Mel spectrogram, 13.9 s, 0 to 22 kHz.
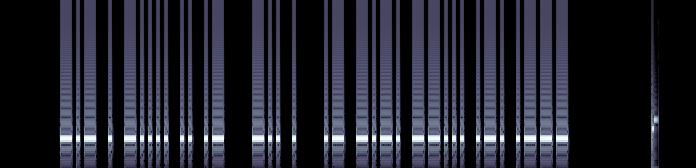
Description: Morse code, heard as a keyed tone, about 15 wpm, 700 Hz. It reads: KE6IA DE AC7RJ
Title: USA Callsign DE Callsign - 5 Characters - 15wpm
